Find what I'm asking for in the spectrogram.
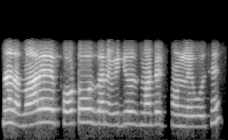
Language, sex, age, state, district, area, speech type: Gujarati, male, 18-30, Gujarat, Kutch, rural, conversation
